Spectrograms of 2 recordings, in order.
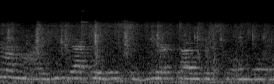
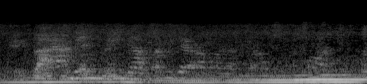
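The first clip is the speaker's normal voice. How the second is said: very low, loud play voice; deep put-on voice; 9 dB louder than usual. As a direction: drop way down, talk loud. Caller in storm, put-on voice.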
